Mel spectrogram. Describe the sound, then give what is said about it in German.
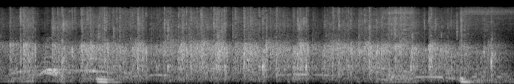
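An audience at the DCD event in Hamburg claps steadily for about five seconds, a dense, loud patter of many hands, mixed with scattered cheers and crowd voices calling out over it. “Das Publikum klatscht mal oder macht mal Geräusche.”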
